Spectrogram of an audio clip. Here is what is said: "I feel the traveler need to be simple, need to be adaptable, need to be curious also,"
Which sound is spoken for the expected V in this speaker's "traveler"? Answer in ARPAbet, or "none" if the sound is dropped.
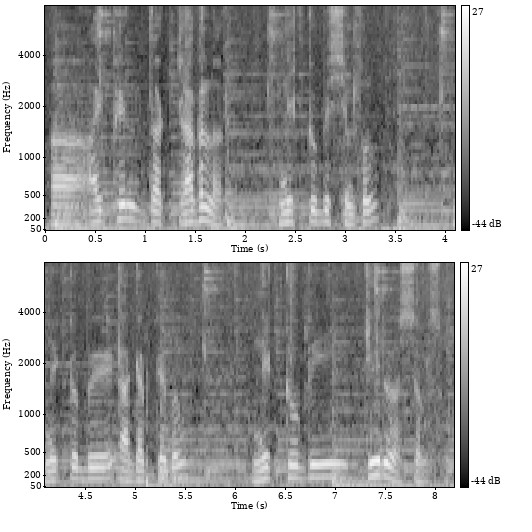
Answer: B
